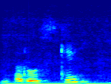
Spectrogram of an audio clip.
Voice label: "Russian", Macedonian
